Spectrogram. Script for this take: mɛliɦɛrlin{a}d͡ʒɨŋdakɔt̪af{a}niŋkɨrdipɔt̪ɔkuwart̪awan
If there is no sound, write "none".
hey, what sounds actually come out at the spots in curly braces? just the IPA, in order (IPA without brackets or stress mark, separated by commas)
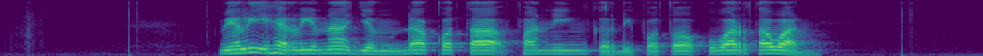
a, a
